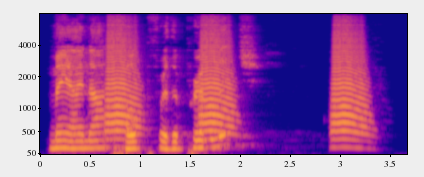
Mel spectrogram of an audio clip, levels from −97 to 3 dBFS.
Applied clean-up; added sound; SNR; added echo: classical method WPE with log-MMSE.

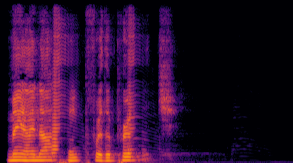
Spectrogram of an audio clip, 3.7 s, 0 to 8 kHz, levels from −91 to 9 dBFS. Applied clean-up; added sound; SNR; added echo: neural mask model DeepFilterNet 3.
